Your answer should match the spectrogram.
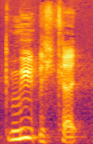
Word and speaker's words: Gemütlichkeit: Welcoming, Gemütlichkeit.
